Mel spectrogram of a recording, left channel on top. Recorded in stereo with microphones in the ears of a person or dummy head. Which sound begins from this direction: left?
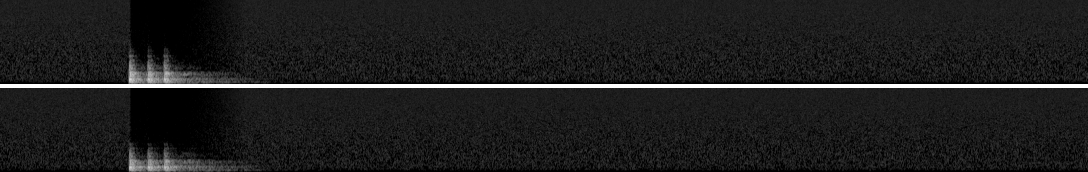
Knocking, at 1.3 s.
